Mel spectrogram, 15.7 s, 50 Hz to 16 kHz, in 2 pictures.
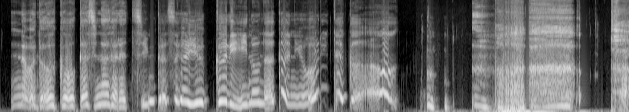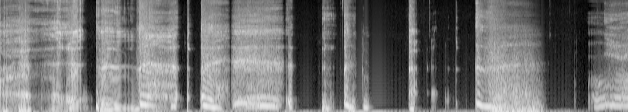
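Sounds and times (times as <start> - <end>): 
speech: 0.3 - 8.9, 9.6 - 12.6, 13.8 - 14.6, 15.3 - 15.6
person burping loudly, some burps drawn out and croaky: 5.3 - 15.6.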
